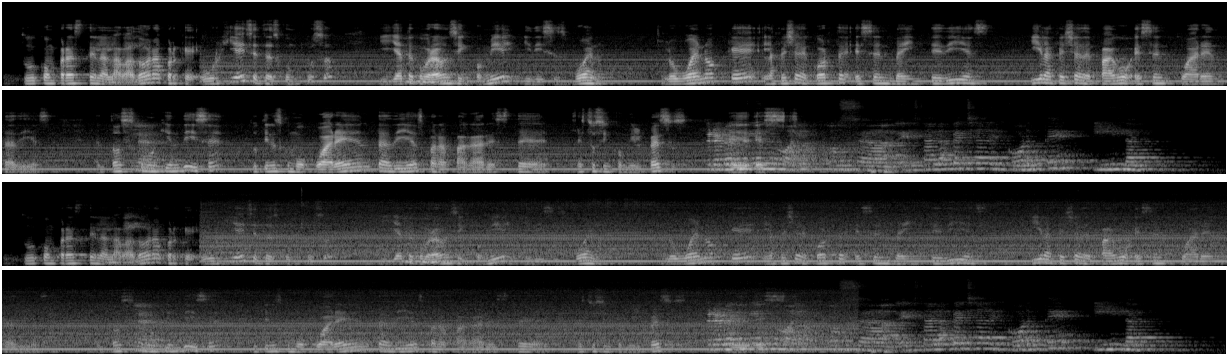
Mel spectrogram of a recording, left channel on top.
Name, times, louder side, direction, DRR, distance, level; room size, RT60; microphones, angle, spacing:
voice 1, 0.2-3.3 3.8-6.0 6.6-9.8 10.3-12.7 13.2-14.5 14.8-17.7 18.0-19.1 19.5-20.1 21.1-21.2, left 5 dB, 45° left, 0.4 m, -27 dB
voice 2, 1.0-1.3 4.0-4.3 13.5-13.8 19.3-23.6, left 1 dB, 10° left, 6.5 m, -31 dB
Mechanisms, 2.0-20.8, right 3 dB, 55° right, 1.0 m, -34 dB
20.5 x 11.0 x 5.6 m
head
